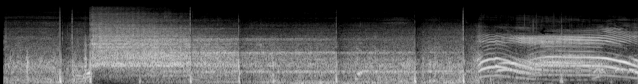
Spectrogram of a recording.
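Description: Sharp thuds of footballs being struck on an artificial pitch, several in quick succession, then a man shouting calls to a teammate near the end.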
